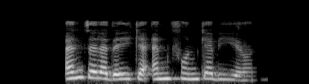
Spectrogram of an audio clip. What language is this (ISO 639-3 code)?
ara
